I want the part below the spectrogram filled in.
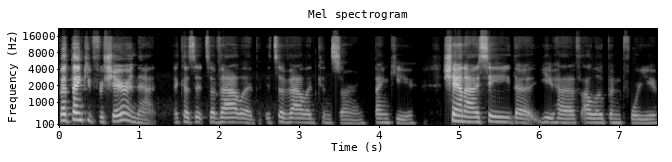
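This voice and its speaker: With a Southern US accent, a woman speaks at a moderate pace in a fairly low pitch, her tone bright and sharp and her intonation lively. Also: big swings in loudness. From US South. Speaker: voice and confidence coach. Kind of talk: online masterclass.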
